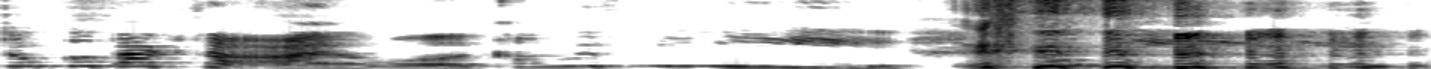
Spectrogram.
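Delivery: high, laughing plea; mock pleading whine. Begging Chris not to go back to Iowa, high whine. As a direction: whine at him not to go, giggling. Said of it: "how many times I said to Chris today".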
